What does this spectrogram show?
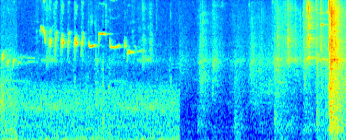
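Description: A small bird chirping a few short high notes over a steady outdoor hush. About two and a half seconds in the hush cuts off to quiet room tone, and a single thud comes near the end.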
